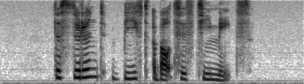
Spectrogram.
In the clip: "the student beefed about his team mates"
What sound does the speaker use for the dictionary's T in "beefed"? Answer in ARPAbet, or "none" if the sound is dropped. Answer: T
